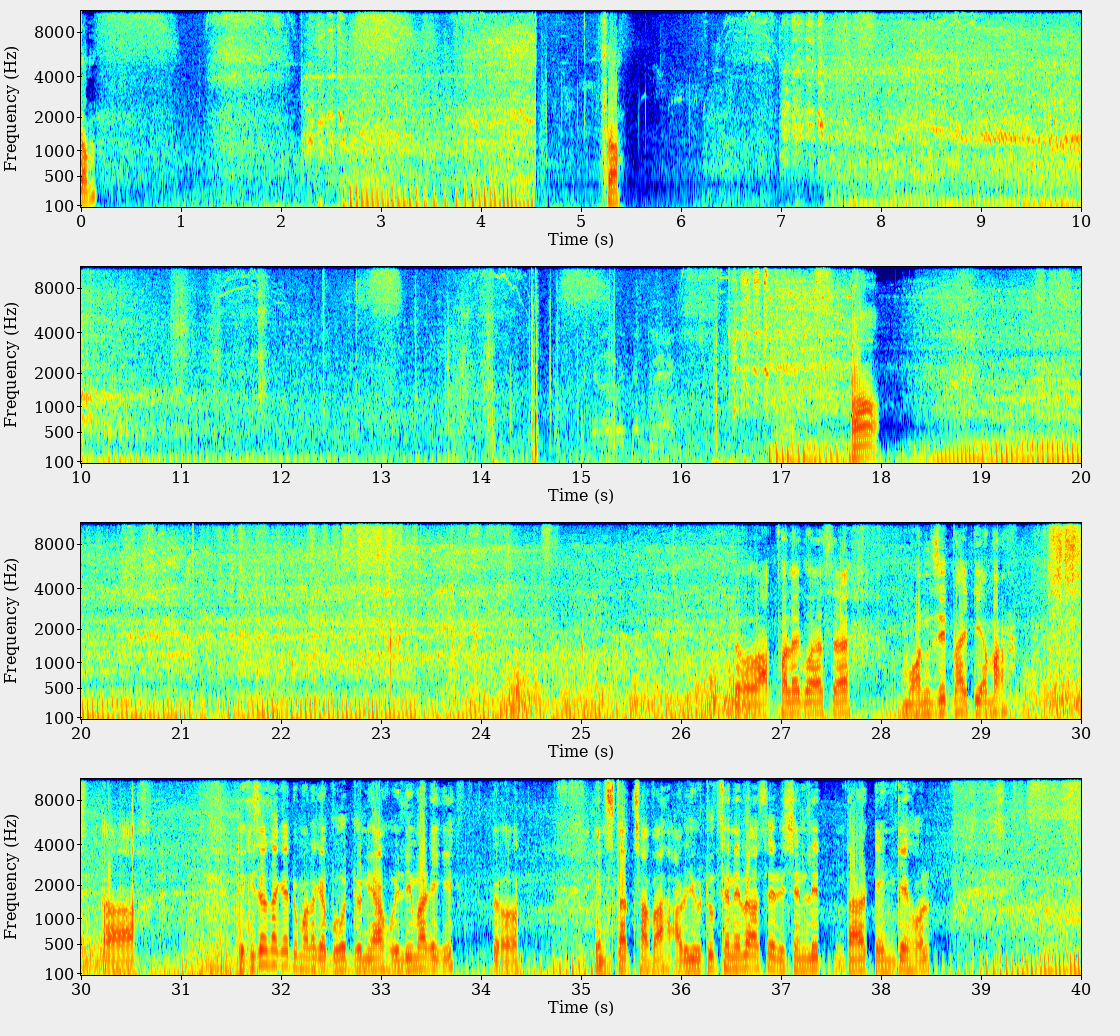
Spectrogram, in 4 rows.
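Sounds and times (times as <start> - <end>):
motorcycle engine idling and revving: 1.4 - 5.1, 5.7 - 40.0.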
